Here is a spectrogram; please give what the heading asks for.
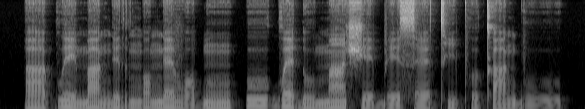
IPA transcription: aː˨ kʷ eː˦˨ m a˦˨ ŋ ɪ˦ r ŋ ɔ˦ ŋ ɛ˦ β ɔ˨ ɓ ũ˦ | uː˦ ɡʷ ɛ˦˨ ɗ u˨ m ã˦ ʃ e˨ b e˨ s ɛ˨˦ tʰ i˦ pʰ ʊ˦ kʼ a˦ ŋ b uː˨

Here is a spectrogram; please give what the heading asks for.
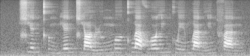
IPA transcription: ɕ j ɛ˦ n kʰ ʊ˨˩ ŋ m j ɛ˦ n t͡ɕ j ɑ˨˩ ʊ̯ ɻ ʊ˨˦ ŋ m o˦ ʊ̯ kʰ w ä˥˨ f w ɔ˦ l i˦ ŋ x w e˨˦ ɪ̯ m w a˨˩ n l i˦ n f a˨˩ n

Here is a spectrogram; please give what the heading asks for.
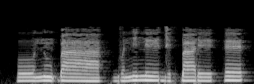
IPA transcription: oː˨ n ũ˦˨ ɓ aː˦˨ | ɡʷ ɛ˨ n i˦ n eː˦ d e˨ k͡p aː˦ ɾ e˦ | ɛ˦

